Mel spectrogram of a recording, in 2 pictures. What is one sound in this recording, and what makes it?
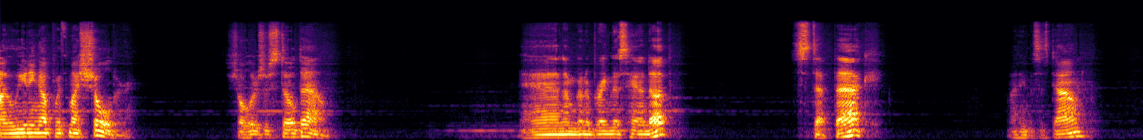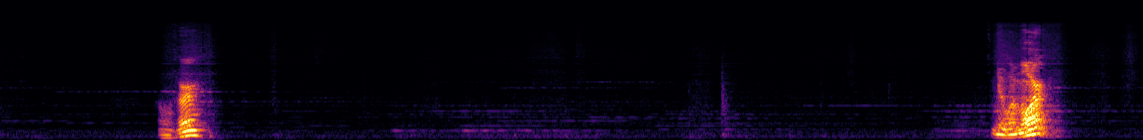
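A man speaks calmly in short phrases, close by.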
